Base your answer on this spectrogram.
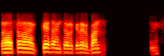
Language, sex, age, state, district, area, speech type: Odia, male, 18-30, Odisha, Kalahandi, rural, conversation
